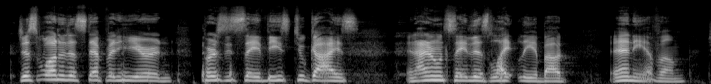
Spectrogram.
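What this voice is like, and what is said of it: Imitates another person's voice. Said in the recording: “It's me, Jason Mantzoukas. You can tell because of the way my voice is... Oh, I get it, Jason Mantzoukas.”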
